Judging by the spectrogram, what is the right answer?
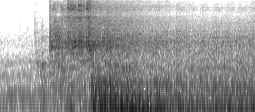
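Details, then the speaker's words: Bajaj Pulsar motorcycle after engine work and full service with new spark plug, air filter and engine oil: short starter whirr, then clean firing into an even, steady idle; normal engine start. "সাউন্ডে কমেন্টস করে জানিয়ে দিবেন। একদম সুন্দর সাউন্ড।"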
